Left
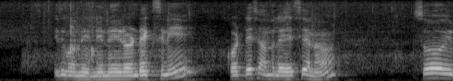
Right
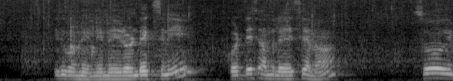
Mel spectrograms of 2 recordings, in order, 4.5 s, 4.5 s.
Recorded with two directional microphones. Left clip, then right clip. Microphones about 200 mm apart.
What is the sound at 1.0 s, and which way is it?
Speech, 10° left (ahead or behind).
